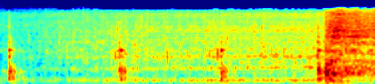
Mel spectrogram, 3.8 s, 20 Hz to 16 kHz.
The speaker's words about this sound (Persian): دست نگه دارید. بهتر است بدانیم در طول 20 ثانیه که آب باز است حدود 6 لیتر آب مصرف می شود. در طول 20 ثانیه‌ای که دست‌هایمان را به مایع دستشویی آغشته می‌کنیم، فقط زمان نیست که از دست می‌رود، بلکه آب نیز هدر می‌رود.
